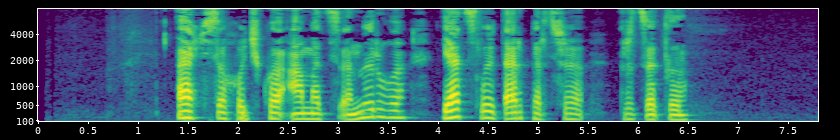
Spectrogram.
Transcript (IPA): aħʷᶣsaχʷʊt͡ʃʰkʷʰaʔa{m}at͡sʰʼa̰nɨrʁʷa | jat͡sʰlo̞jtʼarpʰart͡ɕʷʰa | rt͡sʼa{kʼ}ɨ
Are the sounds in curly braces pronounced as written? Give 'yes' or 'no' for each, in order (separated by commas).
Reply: yes, yes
